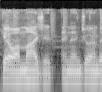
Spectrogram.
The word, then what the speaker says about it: Majid: It's Majid.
